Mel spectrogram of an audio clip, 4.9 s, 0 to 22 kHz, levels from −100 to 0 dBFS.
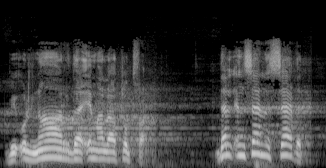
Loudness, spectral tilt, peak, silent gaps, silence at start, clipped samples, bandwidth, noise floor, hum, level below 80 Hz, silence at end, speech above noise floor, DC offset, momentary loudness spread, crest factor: -26 LUFS; -4.5 dB/octave; -12 dBFS; none; 0.1 s; under 0.1%; 9.8 kHz; -61 dBFS; none; -62 dBFS; 0.2 s; 36 dB; under 0.1%; 11 LU; 14 dB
